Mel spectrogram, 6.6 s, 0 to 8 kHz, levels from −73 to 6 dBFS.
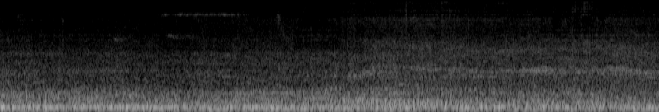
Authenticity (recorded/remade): remade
